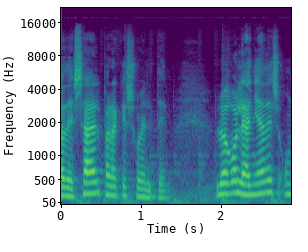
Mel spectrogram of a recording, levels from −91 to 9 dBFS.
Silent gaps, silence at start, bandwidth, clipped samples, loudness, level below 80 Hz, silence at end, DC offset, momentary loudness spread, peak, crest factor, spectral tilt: none; 0 s; 15 kHz; under 0.1%; -17 LUFS; -42 dBFS; 0 s; under 0.1%; 15 LU; 0 dBFS; 18 dB; -5 dB/octave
